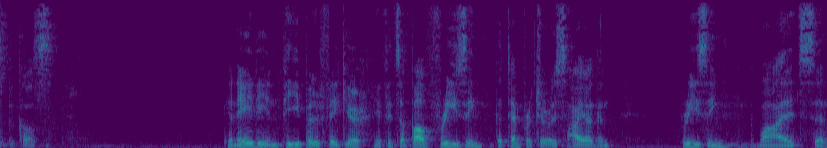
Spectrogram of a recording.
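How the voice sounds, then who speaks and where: A man of sixty with a Pennsylvania Dutch accent, vlogging in a rambling, unhurried way with many filler pauses, recorded on a handheld phone in his room. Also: medium pitch. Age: 60s. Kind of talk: casual walk-through monologue. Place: his own room indoors. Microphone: phone camera held by speaker.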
